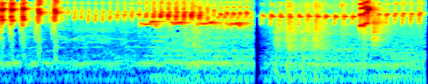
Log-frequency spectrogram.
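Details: Young lovebird chattering in an uneven mix: a few sharp chirps, then quieter broken runs of squeaky notes with brief pauses and a final loud squeal.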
